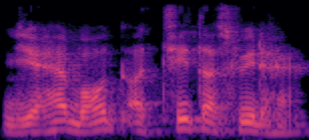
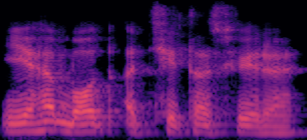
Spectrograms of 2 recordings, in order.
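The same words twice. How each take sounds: First: It is said with a surprised tone. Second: It is said in a plain, neutral tone. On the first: The speaker is amazed by the picture. "उस तस्वीर से मैं surprise हो रहा हूँ" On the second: The speaker is simply giving information. "आपने बस normal सा बोल दिया"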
